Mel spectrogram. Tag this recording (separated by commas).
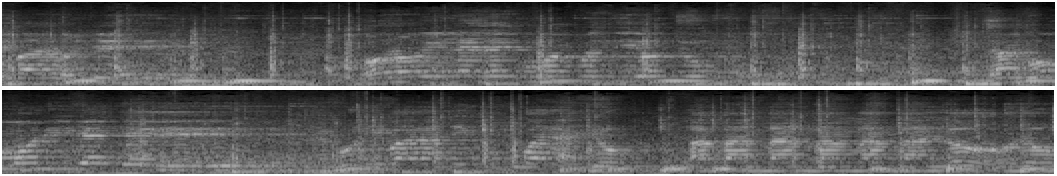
Male singing, Music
